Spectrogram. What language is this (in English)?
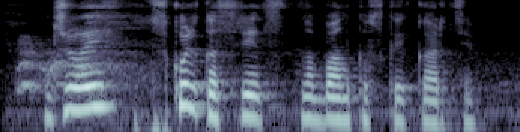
Russian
